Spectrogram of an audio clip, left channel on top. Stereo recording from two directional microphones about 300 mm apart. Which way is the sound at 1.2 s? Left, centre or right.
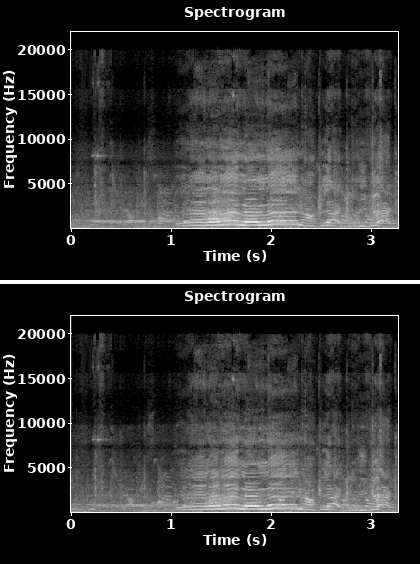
Centre.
